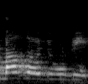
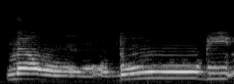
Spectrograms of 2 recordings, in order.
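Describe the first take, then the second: First: The gh sound is cut off sharply. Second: The gh sound is heavy and continues. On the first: The speaker calls it wrong. "हम गलत पढ़ते थे ना, तो कैसे पढ़ते थे" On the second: The speaker calls it right. "इसमें आवाज सख्ती से काटनी नहीं है"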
